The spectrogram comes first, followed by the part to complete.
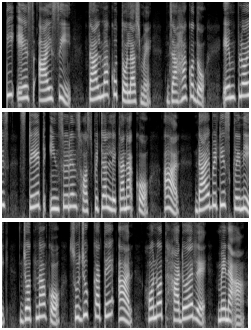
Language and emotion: Santali, neutral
